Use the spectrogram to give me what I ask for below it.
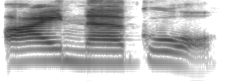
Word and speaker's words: Aynagul: her name is is i n ghoul like she told me I and like School ghoul so i n ghoul correct yes I'm glad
